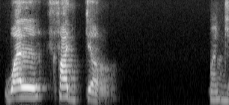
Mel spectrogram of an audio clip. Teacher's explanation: ini jim selain qalqalah dia juga memiliki sifat yang sama dengan ta, yaitu syiddahnya itu kuat.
